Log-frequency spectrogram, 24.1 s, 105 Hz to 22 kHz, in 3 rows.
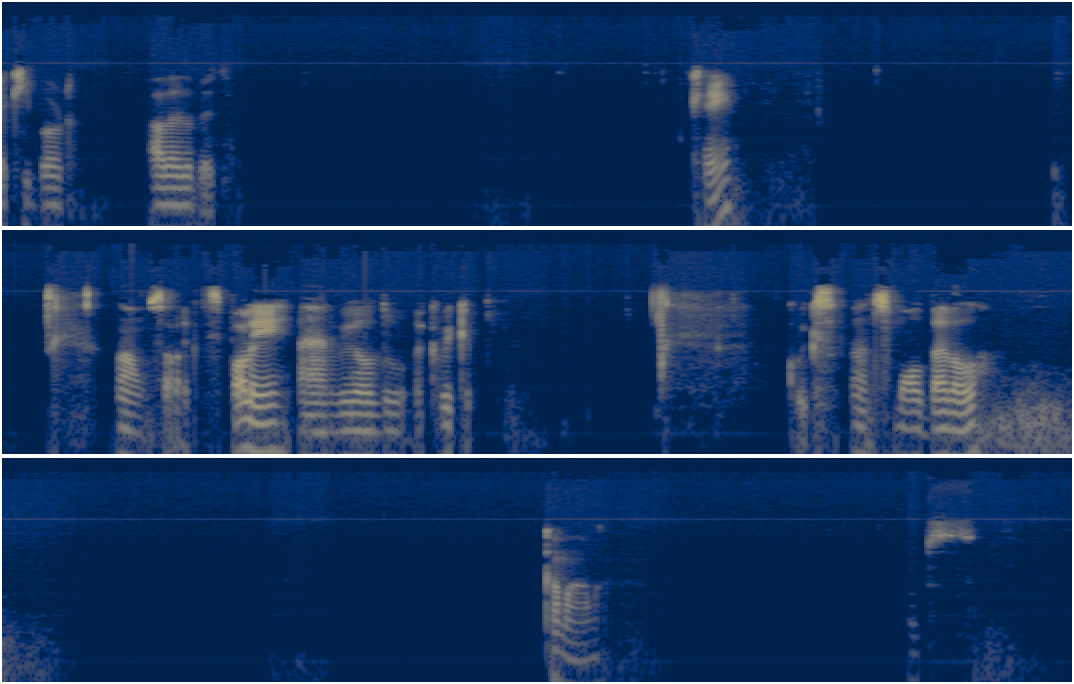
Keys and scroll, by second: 11.5 f.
